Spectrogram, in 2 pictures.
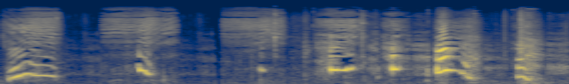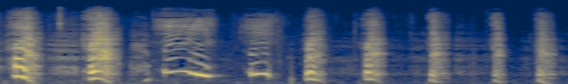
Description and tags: Dog Crying for a Hug
My dog asking for a hug.
crying, whining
